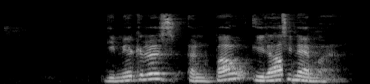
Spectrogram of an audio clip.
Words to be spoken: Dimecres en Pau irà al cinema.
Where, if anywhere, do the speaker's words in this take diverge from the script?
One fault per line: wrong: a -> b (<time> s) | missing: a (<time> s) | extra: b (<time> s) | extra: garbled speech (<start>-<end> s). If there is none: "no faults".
missing: al (2.8 s)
